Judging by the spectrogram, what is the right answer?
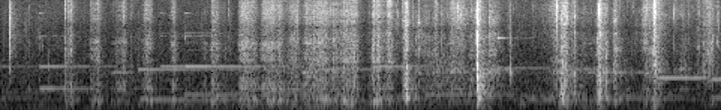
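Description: Utility knife blade slicing along packing tape on a cardboard box: scratchy cutting and rubbing with several sharp clicks, over soft background music.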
